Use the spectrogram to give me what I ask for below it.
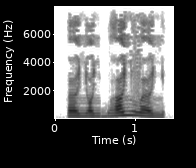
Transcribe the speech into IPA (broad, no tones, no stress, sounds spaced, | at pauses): ə ʎ ɔ ʎ bʱ ʌ ʎ v ə ʎ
